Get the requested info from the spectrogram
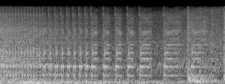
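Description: House music without vocals: the held synth chords drop away and a quick, even run of percussion hits carries the track, over a low bass note in the first second.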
